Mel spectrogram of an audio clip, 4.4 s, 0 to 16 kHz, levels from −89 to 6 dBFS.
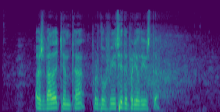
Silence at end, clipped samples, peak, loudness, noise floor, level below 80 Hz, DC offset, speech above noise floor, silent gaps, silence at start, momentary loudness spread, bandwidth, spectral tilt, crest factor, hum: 0.9 s; under 0.1%; -6 dBFS; -25 LUFS; -60 dBFS; -58 dBFS; under 0.1%; 35 dB; none; 0.7 s; 14 LU; 11.5 kHz; -4.5 dB/octave; 22 dB; none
